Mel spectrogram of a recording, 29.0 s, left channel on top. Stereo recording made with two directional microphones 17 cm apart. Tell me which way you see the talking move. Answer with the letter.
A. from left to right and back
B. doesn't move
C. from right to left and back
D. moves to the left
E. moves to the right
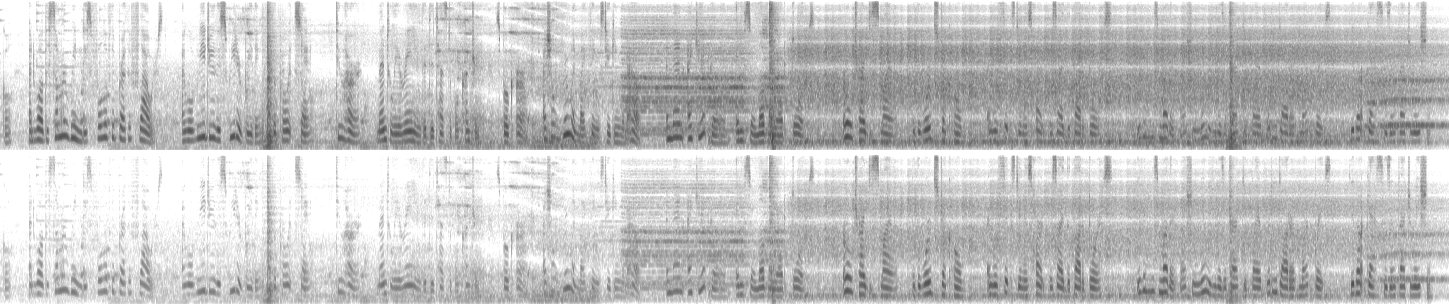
E.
